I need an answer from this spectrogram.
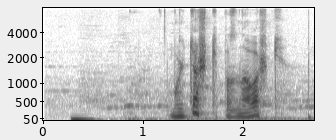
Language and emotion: Russian, positive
